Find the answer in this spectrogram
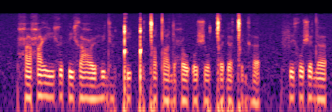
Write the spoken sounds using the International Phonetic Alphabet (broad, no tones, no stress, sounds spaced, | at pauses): ħ ɐ ħ a ɣ i x ʏ θ i x ɐ ʕ ø ɦ y dʱ ɐ ǃ i ǃ ə ǀ œ tˤ o d ʏ ħ o ʔ o ʃ o ǀ ə ɗ ɐ ǀ ɪ ɡʱ ɐ | f ɪ x o ʃ œ d ɐ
